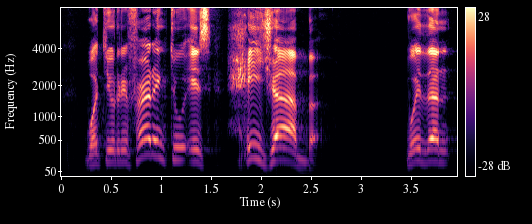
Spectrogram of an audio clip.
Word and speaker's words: hijab: otel or Alo but this is an Arabic word so we're Muslims we have to say hijab secondly it is permissible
